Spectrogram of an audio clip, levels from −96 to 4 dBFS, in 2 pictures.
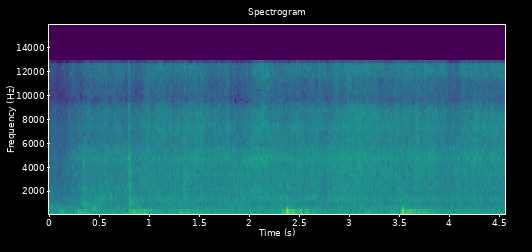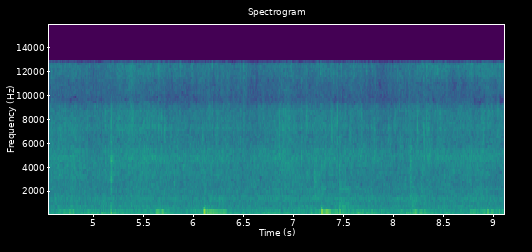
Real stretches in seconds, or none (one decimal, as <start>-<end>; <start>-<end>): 0.9-2.5; 4.9-5.7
